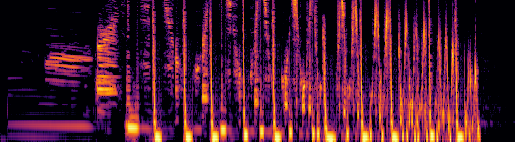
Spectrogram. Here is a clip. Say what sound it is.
I collect all kinds of great glitch stuff, usually form odd artifacts I find in my recordings. Glitch Beats and Sound effects are awesome. I love this stuff.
